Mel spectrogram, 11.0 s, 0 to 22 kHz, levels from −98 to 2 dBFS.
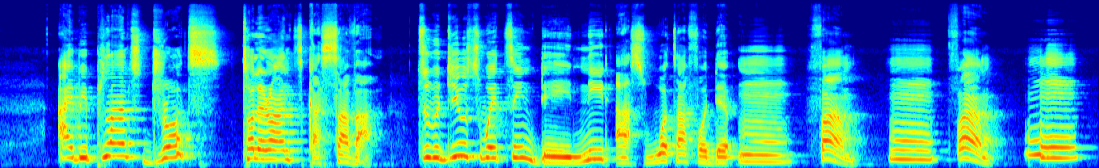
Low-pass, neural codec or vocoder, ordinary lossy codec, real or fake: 19.8 kHz; none; none; real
